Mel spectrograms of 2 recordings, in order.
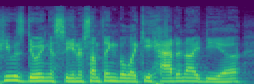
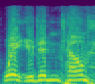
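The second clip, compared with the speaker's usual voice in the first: louder, higher mock double take; mock surprise; 5 semitones higher, 8 dB louder than usual. Friend replays the movie's twist line, mock surprised. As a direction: act the sudden realization. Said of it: "it's like".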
